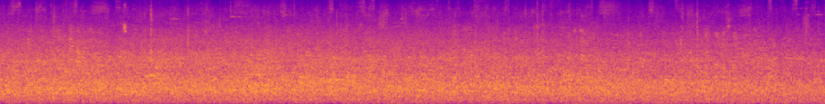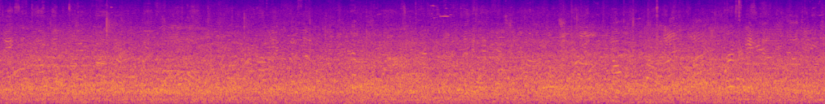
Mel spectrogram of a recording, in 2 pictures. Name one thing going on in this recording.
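A large crowd chatters and murmurs in a large echoing arena.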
